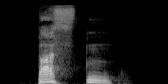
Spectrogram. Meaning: bast; made of bast
- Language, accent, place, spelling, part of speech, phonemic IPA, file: German, Germany, Berlin, basten, adjective, /ˈbastn̩/, De-basten.ogg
